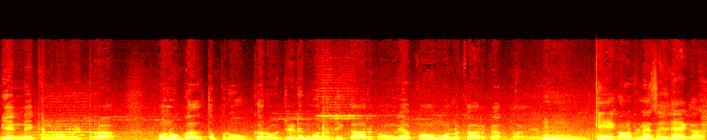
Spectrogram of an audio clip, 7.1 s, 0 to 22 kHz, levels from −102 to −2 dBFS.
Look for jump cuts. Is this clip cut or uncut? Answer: uncut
